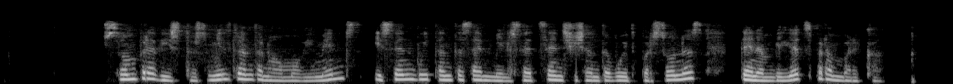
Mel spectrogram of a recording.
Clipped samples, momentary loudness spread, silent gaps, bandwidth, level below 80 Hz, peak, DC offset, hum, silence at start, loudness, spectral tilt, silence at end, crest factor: under 0.1%; 7 LU; 3.65-3.74 s, 7.27-7.40 s, 8.85-9.10 s; 8 kHz; -64 dBFS; -4 dBFS; under 0.1%; none; 1.05 s; -22 LUFS; -5 dB/octave; 0.4 s; 18 dB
